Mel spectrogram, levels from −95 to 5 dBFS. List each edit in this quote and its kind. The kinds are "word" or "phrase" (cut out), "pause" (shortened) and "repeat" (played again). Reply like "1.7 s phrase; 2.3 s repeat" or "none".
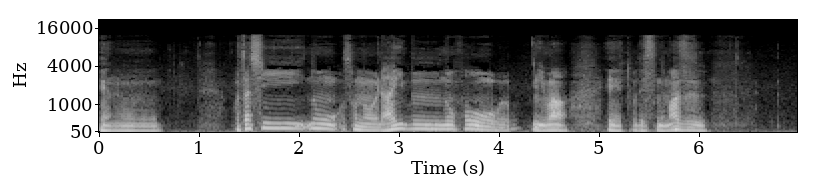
4.3 s pause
